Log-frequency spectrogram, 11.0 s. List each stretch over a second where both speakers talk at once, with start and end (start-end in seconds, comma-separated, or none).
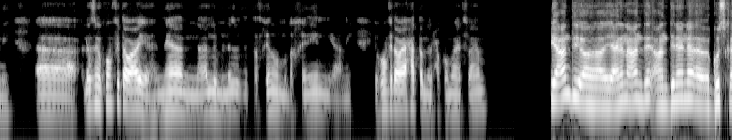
none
